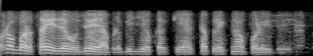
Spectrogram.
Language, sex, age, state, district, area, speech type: Gujarati, male, 30-45, Gujarat, Morbi, rural, conversation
